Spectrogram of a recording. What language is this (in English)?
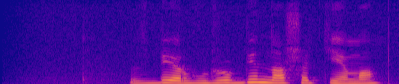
Russian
